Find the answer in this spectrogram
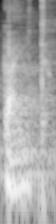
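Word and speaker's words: kite: भी आया है और इसमें भी ई का उच्चारण नहीं होगा अर्थात इसका सही उच्चारण हो जाएगा काइट उसी तरह से डब्लू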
